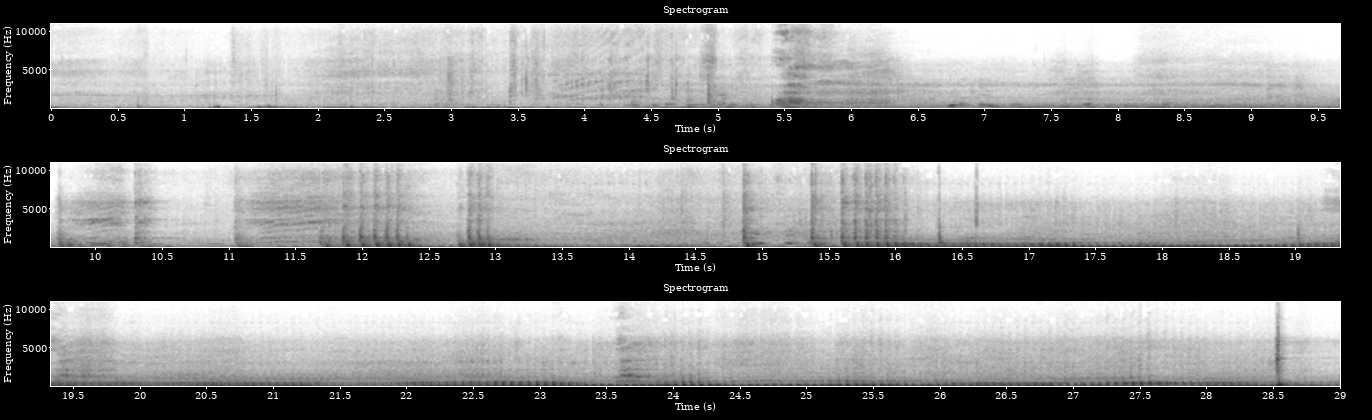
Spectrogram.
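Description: Knocks and handling clatter around a backhoe loader, then about twelve seconds in an engine starts and from about sixteen seconds runs steadily at a constant speed.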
